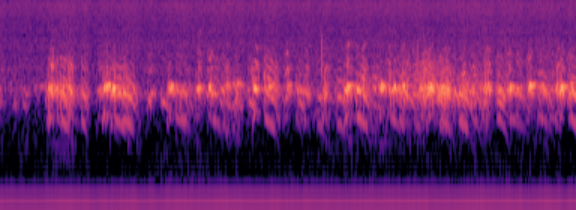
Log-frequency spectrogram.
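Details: In South Morocco, Spotted sandgrouse produce rapid, bubbling two-part notes that slur downward, several voices overlapping in a lively, almost continuous chorus with short gaps.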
